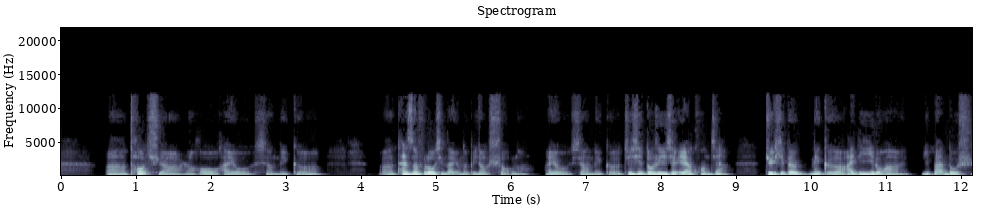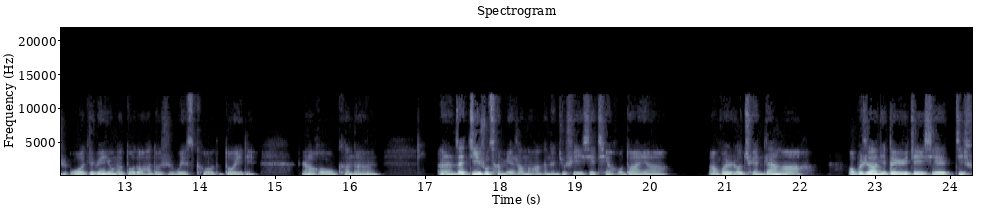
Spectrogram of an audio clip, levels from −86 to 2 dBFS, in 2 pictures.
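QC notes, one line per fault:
No fault found in this clip; nothing to log in the QC notes.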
